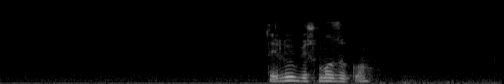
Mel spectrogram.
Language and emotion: Russian, neutral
